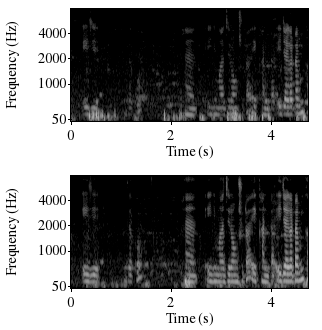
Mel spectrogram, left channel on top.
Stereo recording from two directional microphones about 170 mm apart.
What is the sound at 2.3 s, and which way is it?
Speech, 30° right (ahead or behind).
